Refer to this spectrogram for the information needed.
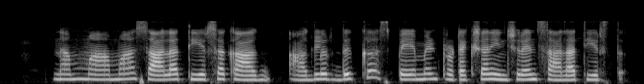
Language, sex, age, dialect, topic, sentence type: Kannada, female, 25-30, Northeastern, banking, statement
